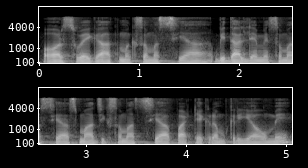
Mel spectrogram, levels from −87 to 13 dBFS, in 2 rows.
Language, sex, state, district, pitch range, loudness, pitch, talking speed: Hindi, male, Himachal Pradesh, Shimla, 90-95 Hz, -19 LUFS, 95 Hz, 130 wpm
